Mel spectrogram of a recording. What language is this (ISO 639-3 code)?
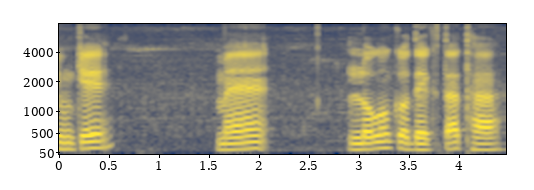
urd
